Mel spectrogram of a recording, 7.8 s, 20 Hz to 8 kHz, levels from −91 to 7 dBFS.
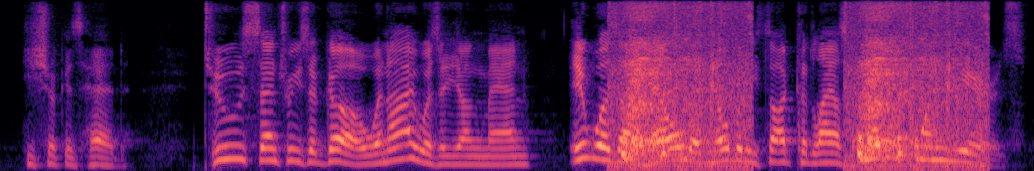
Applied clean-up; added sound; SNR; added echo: none; Cough; -3 dB; none.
